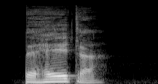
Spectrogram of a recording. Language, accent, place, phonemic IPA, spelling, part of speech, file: German, Germany, Berlin, /bəˈhɛltɐ/, Behälter, noun, De-Behälter.ogg
- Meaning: container (item that can store or transport objects or materials)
